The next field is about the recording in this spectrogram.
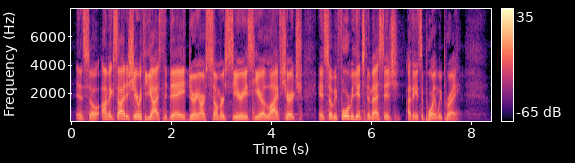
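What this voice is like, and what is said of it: Slightly hoarse, lowered voice. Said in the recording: “my voice will probably be higher... you're screaming the entire time that you lose your voice a little bit. So my voice is a little hoarse”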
